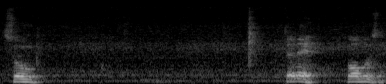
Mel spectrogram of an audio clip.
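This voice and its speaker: A man's voice: medium pitch, slow pace, dark tone, reverberant, slight background noise. A man commentating his own gameplay, swearing and yelping when startled. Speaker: let's play gamer.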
